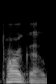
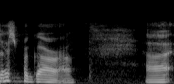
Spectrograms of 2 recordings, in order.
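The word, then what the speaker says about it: Espargaró: that Paul Esper Gorham I think I've been mispronouncing his name previously as this part as far go but it's s pagará and he has sort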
